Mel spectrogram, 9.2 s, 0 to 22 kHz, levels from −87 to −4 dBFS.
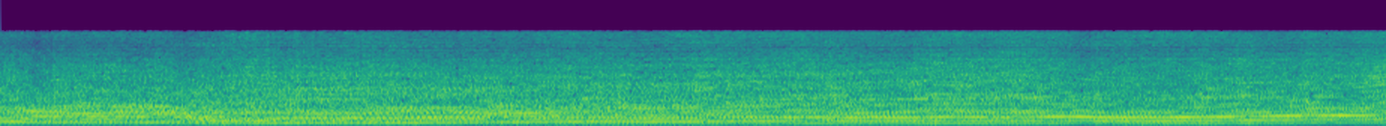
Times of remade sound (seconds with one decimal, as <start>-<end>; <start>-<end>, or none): none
